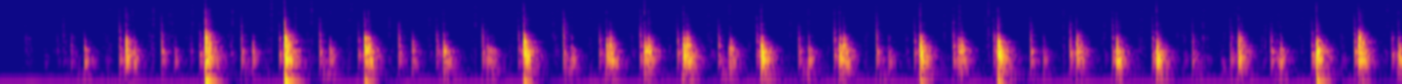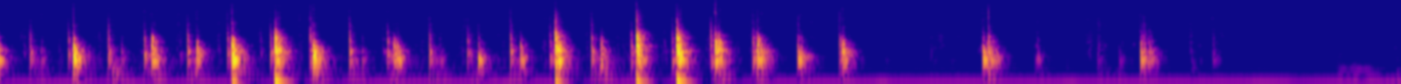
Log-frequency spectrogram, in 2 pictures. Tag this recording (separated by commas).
Run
